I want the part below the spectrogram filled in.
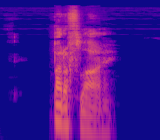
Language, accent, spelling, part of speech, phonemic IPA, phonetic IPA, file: English, Australia, butterfly, noun / verb, /ˈbʌ.tə(ɹ).flaɪ/, [ˈbʌ.ɾə.flɑɪ], En-au-butterfly.ogg
- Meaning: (noun) A flying insect of the order Lepidoptera, distinguished from moths by their diurnal activity and generally brighter colouring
